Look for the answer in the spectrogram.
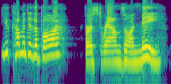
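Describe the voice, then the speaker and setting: An actress playing a wry, world-weary female stage manager in a radio play, brisk and sardonic. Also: medium pitch, animated, pushed and bright.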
